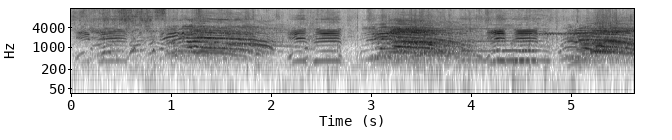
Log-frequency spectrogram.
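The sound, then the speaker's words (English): Thousands of happy Norwegians in a long parade in Longyearbyen, Svalbard, on May 17th: a loud crowd cheers and shouts in rising, overlapping waves of voices, with a continuous roar of babble beneath. “I'm walking in a long parade with a couple of thousand extremely happy Norwegians.”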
